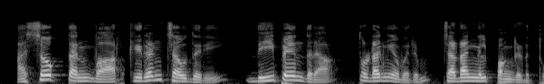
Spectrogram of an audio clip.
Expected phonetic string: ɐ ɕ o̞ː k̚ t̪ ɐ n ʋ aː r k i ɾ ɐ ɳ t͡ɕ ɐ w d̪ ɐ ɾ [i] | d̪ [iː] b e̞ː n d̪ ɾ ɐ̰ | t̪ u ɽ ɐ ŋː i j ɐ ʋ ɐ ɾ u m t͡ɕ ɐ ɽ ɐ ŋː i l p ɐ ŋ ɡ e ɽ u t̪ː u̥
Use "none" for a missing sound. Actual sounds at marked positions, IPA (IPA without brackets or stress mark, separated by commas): i, iː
